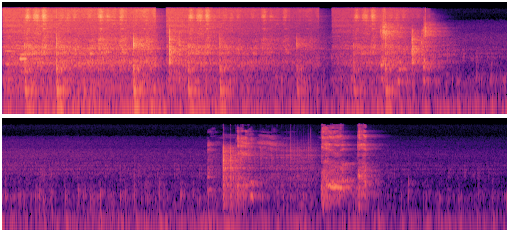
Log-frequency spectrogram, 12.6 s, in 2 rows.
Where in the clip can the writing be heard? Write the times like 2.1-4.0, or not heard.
0.0-5.2.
